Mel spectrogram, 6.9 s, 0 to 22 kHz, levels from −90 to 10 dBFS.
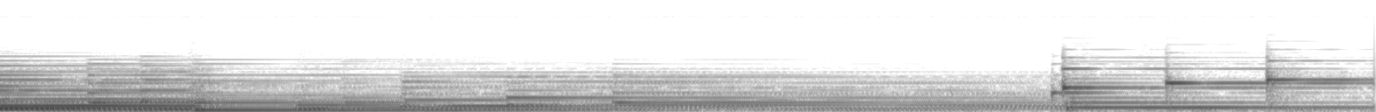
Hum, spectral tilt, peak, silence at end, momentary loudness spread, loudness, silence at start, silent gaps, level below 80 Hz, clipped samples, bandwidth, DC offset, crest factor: none; -12 dB/octave; -14 dBFS; 0 s; 19 LU; -30 LUFS; 0 s; none; -44 dBFS; under 0.1%; 3.8 kHz; under 0.1%; 16 dB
